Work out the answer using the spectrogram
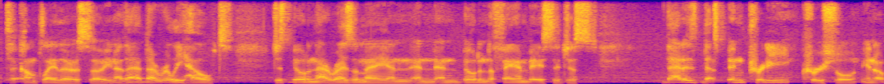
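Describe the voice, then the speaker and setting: A man, a musician guest, telling his story in a relaxed casual interview with frequent fillers. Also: deep voice.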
